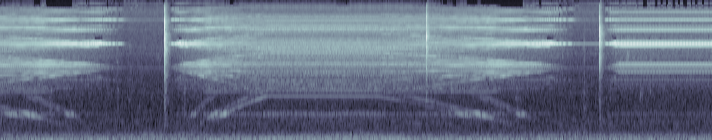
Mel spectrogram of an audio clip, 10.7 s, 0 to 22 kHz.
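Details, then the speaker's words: Standard 50 Hz induction motor on a variable-speed drive: smooth whine rising steadily in pitch as it spins up from standstill, no jumps or rough patches; healthy acceleration. "It just smoothly accelerates. All right. So basically when you you can over speed these by running them super synchronous."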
